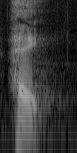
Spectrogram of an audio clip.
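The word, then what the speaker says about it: Hey (ה): Okay, here's how you pronounce that in Hebrew. Hey.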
